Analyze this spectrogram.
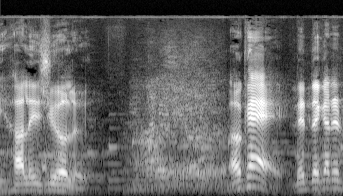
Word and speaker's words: Halıcıoğlu: you a little tutorial so the C becomes a G and the G does not exist so everybody with me Hallie's Yalu okay did they get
